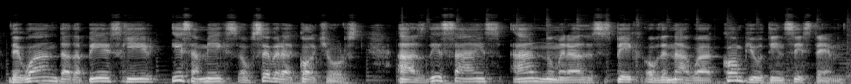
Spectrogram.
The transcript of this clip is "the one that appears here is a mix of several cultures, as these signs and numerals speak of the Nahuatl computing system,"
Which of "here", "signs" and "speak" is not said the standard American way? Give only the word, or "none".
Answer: signs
